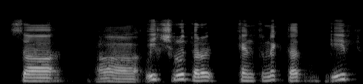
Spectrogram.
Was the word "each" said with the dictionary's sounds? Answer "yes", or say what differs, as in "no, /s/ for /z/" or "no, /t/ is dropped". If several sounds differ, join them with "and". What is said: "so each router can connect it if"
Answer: yes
